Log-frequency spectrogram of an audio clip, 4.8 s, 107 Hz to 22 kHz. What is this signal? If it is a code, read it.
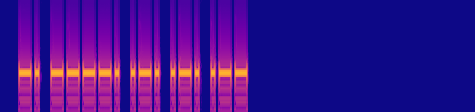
Morse code, heard as a keyed tone, about 30 wpm, 700 Hz. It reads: N9RRW
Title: USA Call Signs - 5 Characters - Repeated 2x - 30wpm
